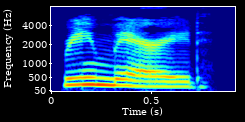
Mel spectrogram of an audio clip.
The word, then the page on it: remarried: British English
